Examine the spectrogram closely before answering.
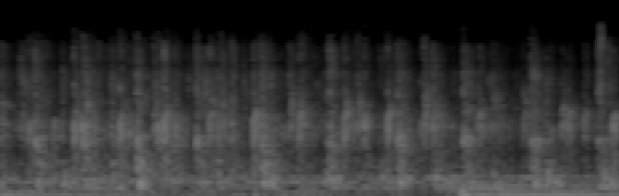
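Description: A church audience claps their hands steadily for several seconds in response to a preacher's teaching, a dense, crackling patter of many overlapping claps at fairly even loudness, with a low hum running underneath.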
